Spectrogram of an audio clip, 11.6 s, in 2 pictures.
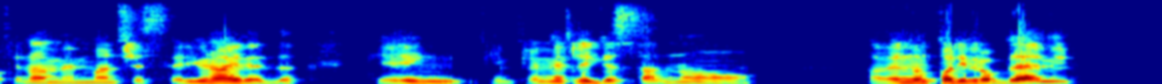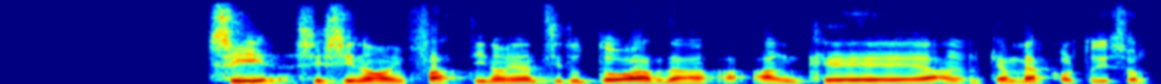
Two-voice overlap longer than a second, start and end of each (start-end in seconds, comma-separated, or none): none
